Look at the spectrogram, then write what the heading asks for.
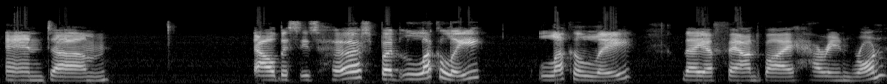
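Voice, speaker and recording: A woman co-hosting a podcast, chatting casually through a book with animated, sardonic asides. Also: mid-range voice, slow pace, pauses often, no echo, low-quality recording. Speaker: podcast co-host. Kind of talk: casual book read-along chat.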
